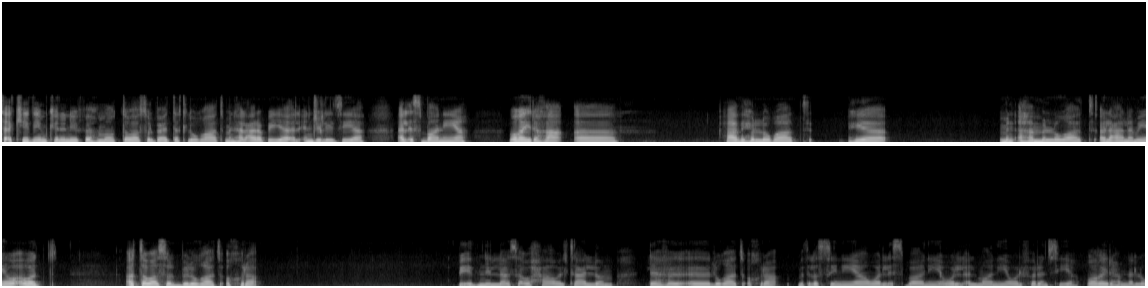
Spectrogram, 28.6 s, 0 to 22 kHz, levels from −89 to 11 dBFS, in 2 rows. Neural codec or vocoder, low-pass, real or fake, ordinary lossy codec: none; 7.2 kHz; real; none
